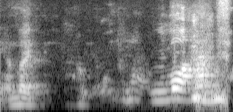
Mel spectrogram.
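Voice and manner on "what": shocked what. Retold or imitated. Retold shocked reaction to dad.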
